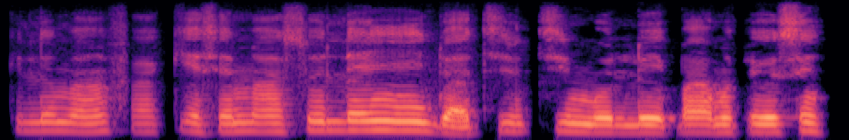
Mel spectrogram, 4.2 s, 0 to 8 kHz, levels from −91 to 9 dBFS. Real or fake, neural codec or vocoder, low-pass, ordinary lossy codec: real; none; none; none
